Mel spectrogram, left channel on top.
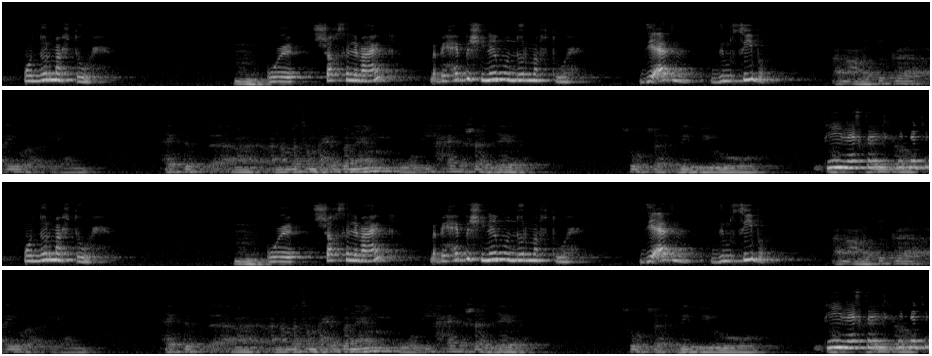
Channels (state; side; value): identical; both; correlation 1.00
